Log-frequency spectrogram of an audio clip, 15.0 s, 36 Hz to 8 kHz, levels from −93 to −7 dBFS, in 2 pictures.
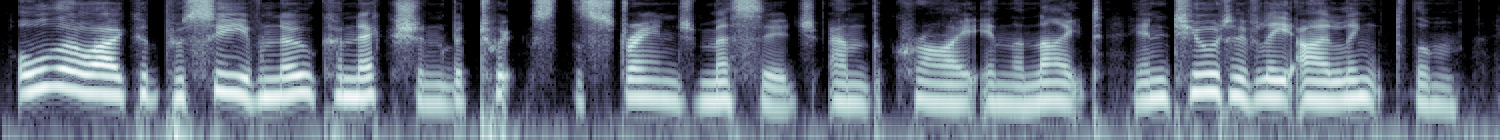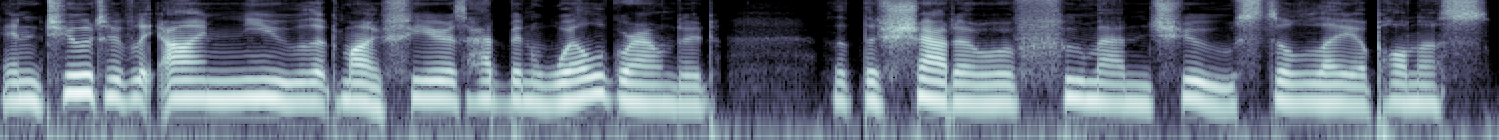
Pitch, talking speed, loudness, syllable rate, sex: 170 Hz, 160 wpm, -19 LUFS, 4.5 syllables/s, female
